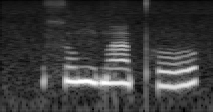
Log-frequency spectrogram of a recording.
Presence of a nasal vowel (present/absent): present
